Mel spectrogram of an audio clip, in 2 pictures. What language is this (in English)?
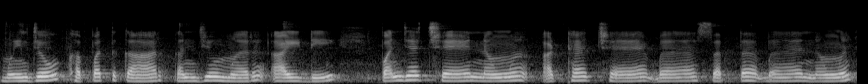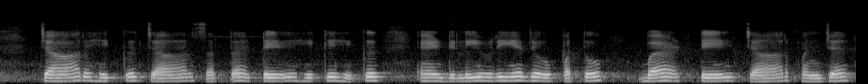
Sindhi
